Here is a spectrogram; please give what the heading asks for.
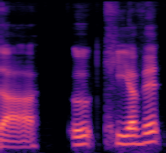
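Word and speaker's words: Utqiaġvik: city is Utqiagvik, I believe is the pronunciation, formerly known Hmm.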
